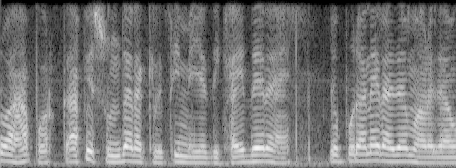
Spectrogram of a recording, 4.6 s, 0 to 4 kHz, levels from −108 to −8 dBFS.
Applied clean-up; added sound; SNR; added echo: none; none; none; none.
